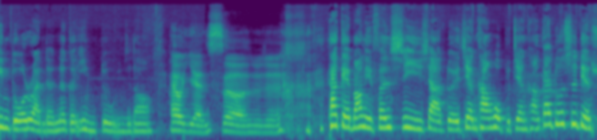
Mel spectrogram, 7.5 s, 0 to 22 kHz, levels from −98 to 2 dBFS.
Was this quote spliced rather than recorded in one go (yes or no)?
no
